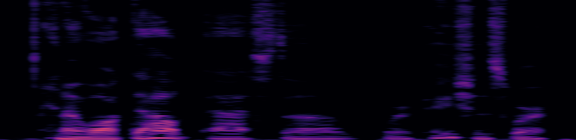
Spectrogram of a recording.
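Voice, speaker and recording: With an American accent, a man speaks at a very deep, low pitch in a somewhat breathy voice, recorded with a dry, close sound and no echo. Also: very clean recording, silent background. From US East Coast. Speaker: medical student. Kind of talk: interview storytelling. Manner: halting, many fillers.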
